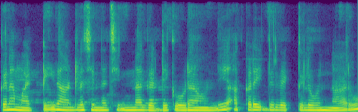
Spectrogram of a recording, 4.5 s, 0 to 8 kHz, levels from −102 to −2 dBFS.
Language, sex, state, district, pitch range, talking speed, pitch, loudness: Telugu, female, Andhra Pradesh, Chittoor, 165-185 Hz, 160 wpm, 170 Hz, -14 LUFS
